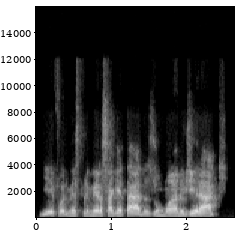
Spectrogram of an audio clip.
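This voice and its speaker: A man in his forties from Belo Horizonte, a retired tennis player, telling his story in a calm, easygoing way as a podcast guest. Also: on the high side, racing, dry recording. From Belo Horizonte, Brazil. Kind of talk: relaxed interview storytelling. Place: podcast studio.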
